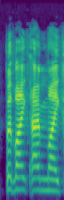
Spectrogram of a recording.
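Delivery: normal talking voice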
